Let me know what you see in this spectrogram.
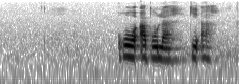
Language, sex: Northern Sotho, female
